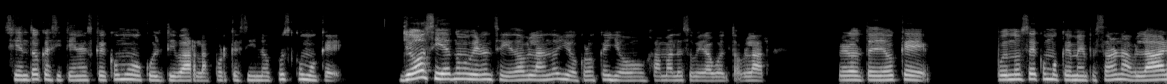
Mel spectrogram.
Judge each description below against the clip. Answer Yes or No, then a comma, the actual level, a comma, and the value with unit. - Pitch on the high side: Yes, high, 205 Hz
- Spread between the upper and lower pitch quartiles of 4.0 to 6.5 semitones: No, average, 2.8 semitones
